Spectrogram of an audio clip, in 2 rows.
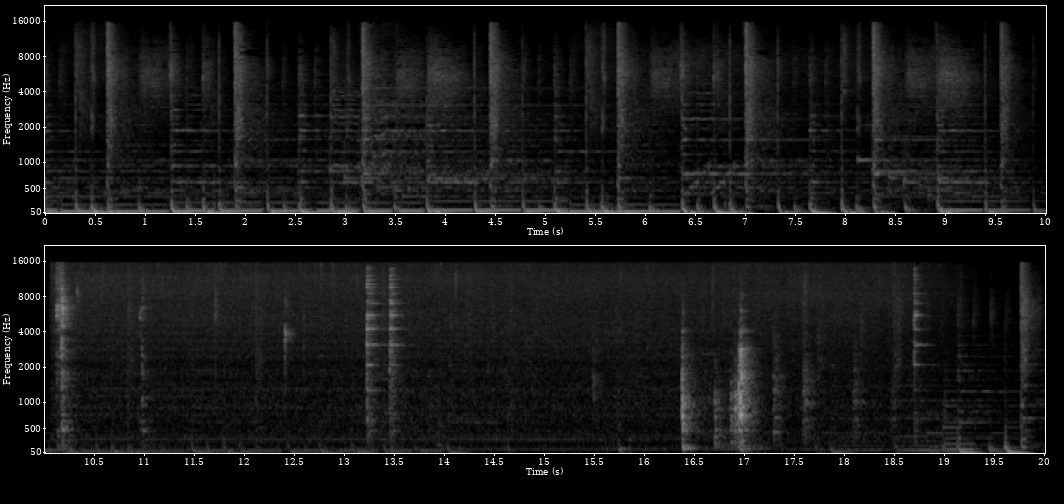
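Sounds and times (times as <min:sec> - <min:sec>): dumplings sizzling in oil: 0:10.1 - 0:19.3.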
